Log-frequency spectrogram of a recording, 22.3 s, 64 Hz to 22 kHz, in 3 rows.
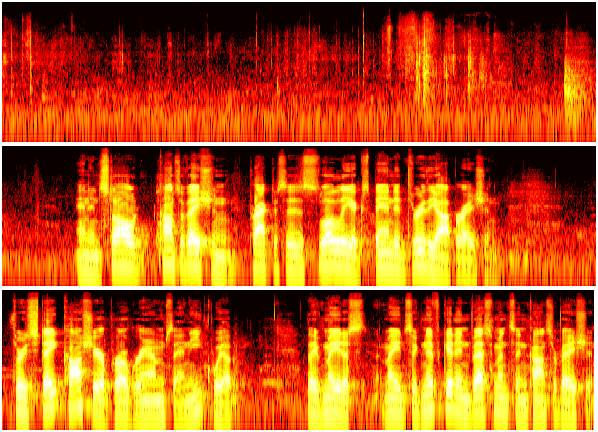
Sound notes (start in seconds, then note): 3.1 page rustling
